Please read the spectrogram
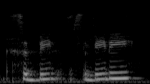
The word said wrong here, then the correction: Sidibe: Oh, Gabrielle Sidibe.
